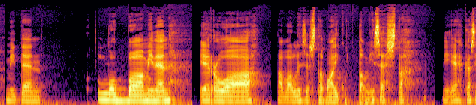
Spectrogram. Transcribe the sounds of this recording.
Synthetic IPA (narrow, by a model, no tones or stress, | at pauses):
mit̪en | lobːɑːmineneroɑːt̪ɑʋɑlːisest̪ɑʋɑikut̪ːɑ̰mḭsest̪ɑniehkæs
